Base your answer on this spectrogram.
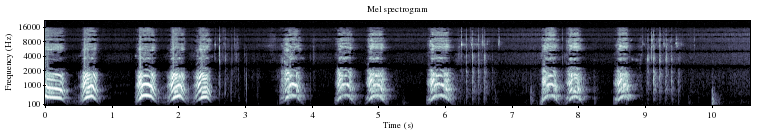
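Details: Bursts of arched, ringing bay-howls from a Redbone Coonhound sounding off at a visiting porcupine, delivered in pairs and triplets with short gaps, fairly irregular rhythm.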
